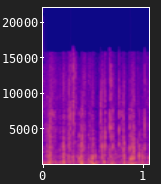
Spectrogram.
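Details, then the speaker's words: Brief crumpling-paper rustle used to imitate lung crackles, the added cracking sound heard over the chest with a stethoscope during auscultation: crepitus (crackles), simulated. "Sometimes we can feel crepitus, blubbling of cracking noise, something just paper noise, just like this"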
